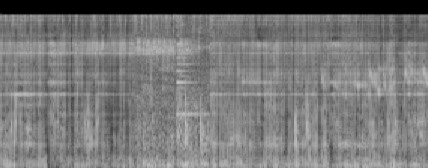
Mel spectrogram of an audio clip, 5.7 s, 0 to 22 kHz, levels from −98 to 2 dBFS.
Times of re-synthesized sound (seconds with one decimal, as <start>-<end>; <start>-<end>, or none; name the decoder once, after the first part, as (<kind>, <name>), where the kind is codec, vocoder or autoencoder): 0.0-1.8 (vocoder, BigVGAN v2); 2.8-5.7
